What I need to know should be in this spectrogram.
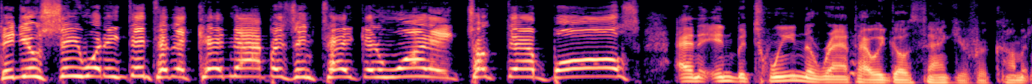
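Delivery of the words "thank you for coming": voice lowered, lower in pitch and quieter. Retelling how they broke from a rant to thank the audience: lowered voice. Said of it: "I'd lower my voice".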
